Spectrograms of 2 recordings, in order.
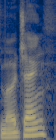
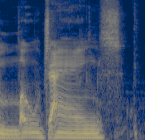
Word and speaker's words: Mojang: So I'm gonna keep saying Mojang. You're there, the Mojangs.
